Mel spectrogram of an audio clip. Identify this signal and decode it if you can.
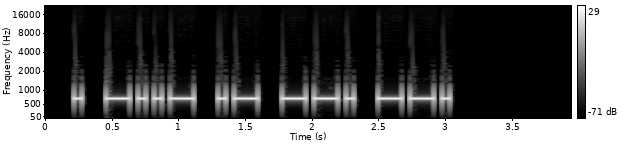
Morse code, heard as a keyed tone, about 20 wpm, 700 Hz. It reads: EXAGG
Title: Build A Word - 5 Letters At A Time - 10-Letter Words - 20wpm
